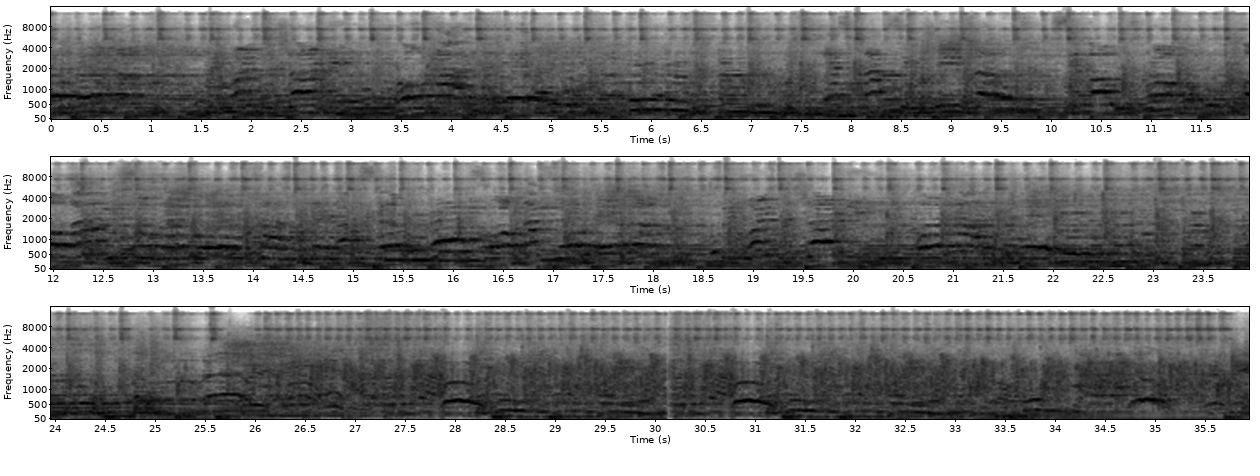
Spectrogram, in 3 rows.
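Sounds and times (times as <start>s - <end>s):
tambourine beat: 0.0s - 35.9s
voices singing gospel: 0.0s - 35.9s.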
